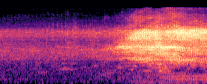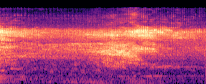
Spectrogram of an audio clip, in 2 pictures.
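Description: Road vehicles passing close by: two swells of engine and tyre noise, the first and louder about a second and a half in, the second near the end.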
